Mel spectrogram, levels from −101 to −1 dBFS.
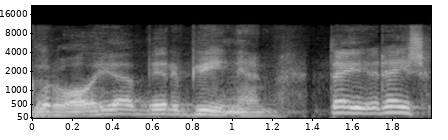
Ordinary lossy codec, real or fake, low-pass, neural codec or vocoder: AAC, 64 kbps; fake; 10.8 kHz; codec, 24 kHz, 1.5 kbps, HILCodec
